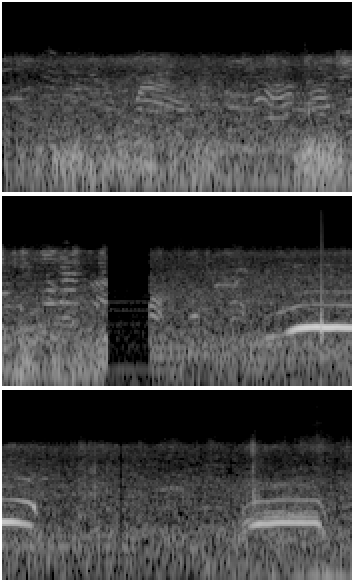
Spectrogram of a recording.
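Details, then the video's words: Red deer stag in Bushy Park, London, UK, bellowing: two loud, drawn-out tonal calls that arch up and fall away, the second about three seconds after the first, with people talking in the background. "Red Deer Stag Bellowing in London"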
